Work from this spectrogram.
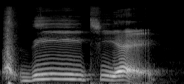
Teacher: if I did a more stressed E in the, it would really blend together with ETA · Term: blended together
